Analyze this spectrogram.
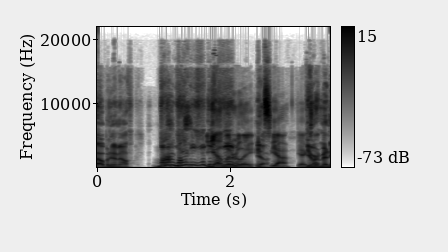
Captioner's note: grumbling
